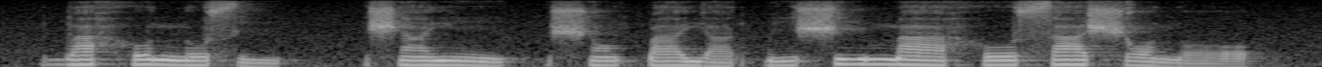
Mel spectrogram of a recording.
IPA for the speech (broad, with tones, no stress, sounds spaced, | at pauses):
b a˦ h o˦ n o˧ s i˨ | ʃ ã˦ j ĩ˦˨ | ʃ ɔ̃˧ k͡p a˧ j a˨ k͡p i˨˦ ʃ i˦ m a˦˨ h o˧ s a˦ ʃ ɔ˦˨ n ɔ˨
